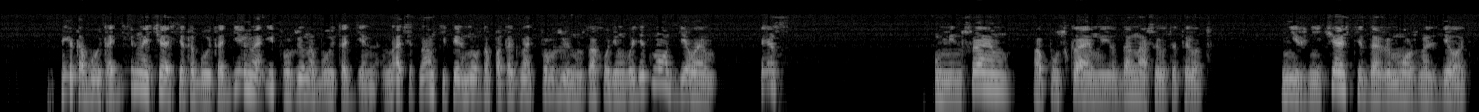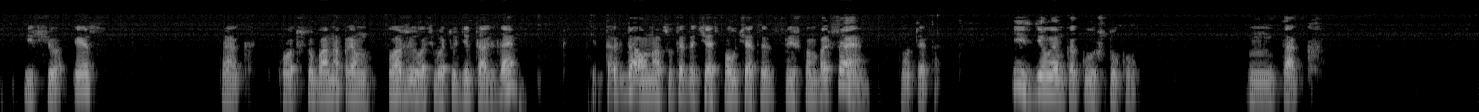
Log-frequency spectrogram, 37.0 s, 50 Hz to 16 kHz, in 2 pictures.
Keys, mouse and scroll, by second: 0.2 drag, 0.9-1.4 shift+middle drag, 2.1 click, 3.4 click, 5.5-7.4 drag, 12.6-13.7 drag, 15.1-16.9 middle drag, 21.4-22.5 drag, 22.7 middle click, 24.7 middle click, 25.4 scroll down 1, 29.1 click, 30.2 click.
